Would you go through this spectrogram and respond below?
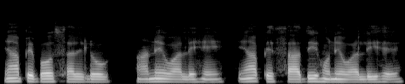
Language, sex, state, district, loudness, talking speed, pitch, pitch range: Hindi, male, Bihar, Jamui, -19 LUFS, 205 wpm, 120 Hz, 120-135 Hz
